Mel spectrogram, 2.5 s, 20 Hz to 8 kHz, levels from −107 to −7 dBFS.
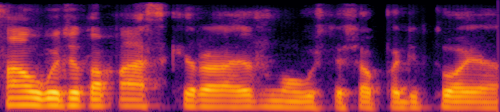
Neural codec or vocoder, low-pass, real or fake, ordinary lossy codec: codec, 16 kHz, 4 kbps, X-Codec, HuBERT features, trained on LibriSpeech; 7.2 kHz; fake; AAC, 48 kbps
